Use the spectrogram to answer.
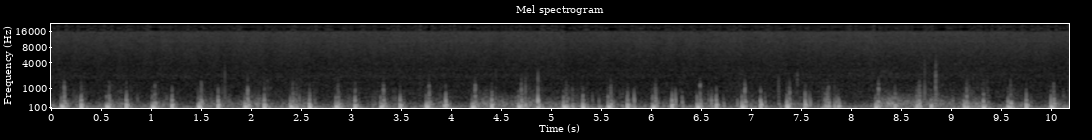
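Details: Fast, regular thudding heartbeat near 130 beats per minute from a 22-year-old female stressed after an all-night work session, with a low background hum; heartbeat under stress.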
